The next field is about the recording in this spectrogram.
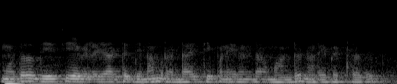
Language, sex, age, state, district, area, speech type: Tamil, male, 30-45, Tamil Nadu, Erode, rural, read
